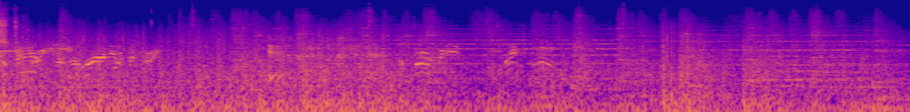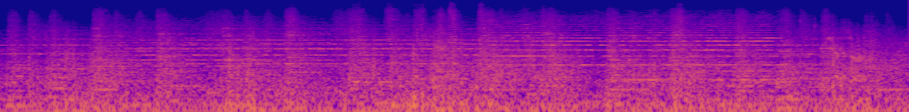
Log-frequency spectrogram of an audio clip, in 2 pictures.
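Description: Heavy gunfire and booming artillery fire rumble continuously in R.U.S.E., with dense bursts of shots and deep blasts layered together, while a voice speaks over the battle.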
